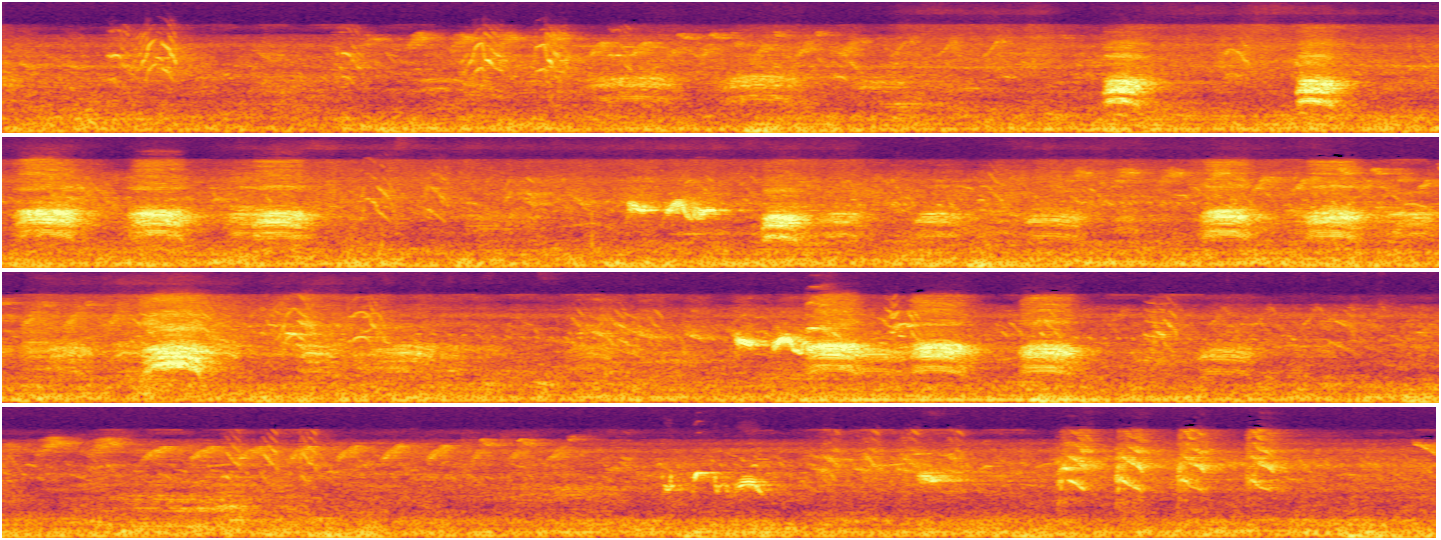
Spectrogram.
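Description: Several birds calling at sunrise over a faint steady outdoor hum. Runs of louder, lower calls come in clusters through the middle, set among quicker high-pitched chirps.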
